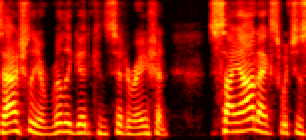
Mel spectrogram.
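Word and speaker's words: SiOnyx: vision and it's actually a really good consideration psionics which is spelled s-i-o-n-y-x these low-light cameras one of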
